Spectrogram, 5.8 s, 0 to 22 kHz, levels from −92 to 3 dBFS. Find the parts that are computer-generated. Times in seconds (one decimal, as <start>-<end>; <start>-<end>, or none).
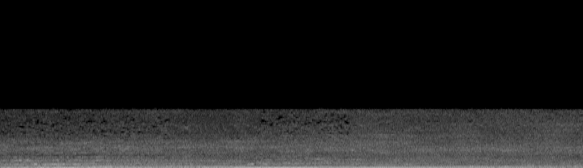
1.7-2.6; 3.5-5.8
